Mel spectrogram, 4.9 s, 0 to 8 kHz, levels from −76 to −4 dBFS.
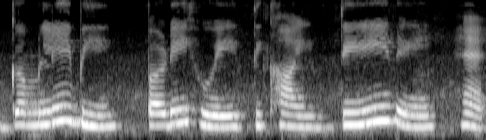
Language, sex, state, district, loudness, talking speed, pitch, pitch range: Hindi, female, Punjab, Fazilka, -12 LUFS, 100 wpm, 220 Hz, 200-235 Hz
